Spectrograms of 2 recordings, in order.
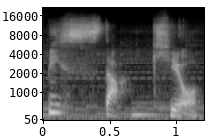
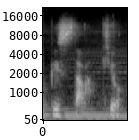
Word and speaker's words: pistacchio: Vamos começar pelo final. O, io, chio, k, como se fosse um que. Chio. Para criar o som que, se vocês em português utilizam que, o i, a gente em italiano utiliza CHE, mas o som é idêntico.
